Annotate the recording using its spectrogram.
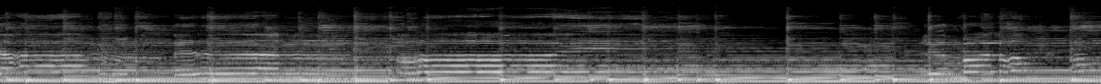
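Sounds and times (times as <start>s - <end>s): man singing: 0.0s - 7.2s, 9.0s - 11.0s
acoustic guitar strumming: 0.0s - 11.0s.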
